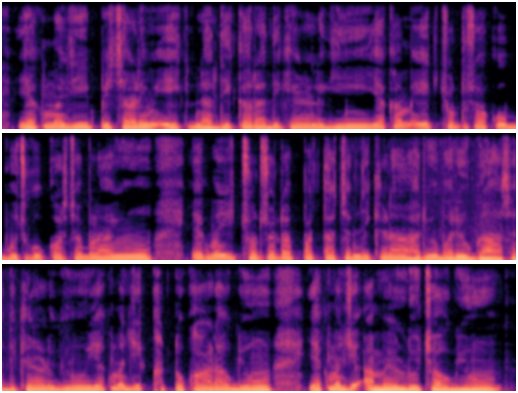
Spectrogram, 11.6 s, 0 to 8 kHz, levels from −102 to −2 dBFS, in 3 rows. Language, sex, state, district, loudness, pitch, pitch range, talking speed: Hindi, male, Uttarakhand, Uttarkashi, -25 LUFS, 170 Hz, 160-175 Hz, 200 wpm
